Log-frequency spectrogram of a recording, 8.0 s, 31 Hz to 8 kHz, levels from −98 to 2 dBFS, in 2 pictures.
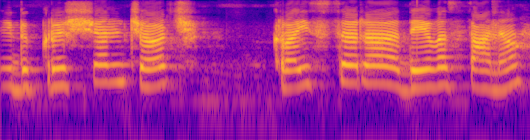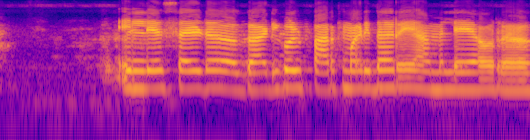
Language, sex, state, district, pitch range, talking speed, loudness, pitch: Kannada, female, Karnataka, Belgaum, 240-270 Hz, 100 wpm, -12 LUFS, 250 Hz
